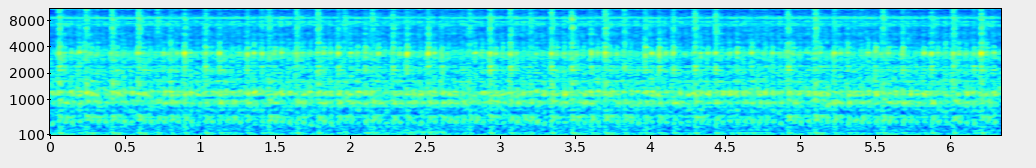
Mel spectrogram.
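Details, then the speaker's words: Yamaha RX King two-stroke, after a rebuild for a klotok knock: new connecting rod, piston, crankshaft bearings and clutch, all parts new. Steady, smooth buzzing idle at an even pace, no knocks or surging; running well. "nge-rap suaranya seperti itu halus banget tes kopling baru sel semua baru semua"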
